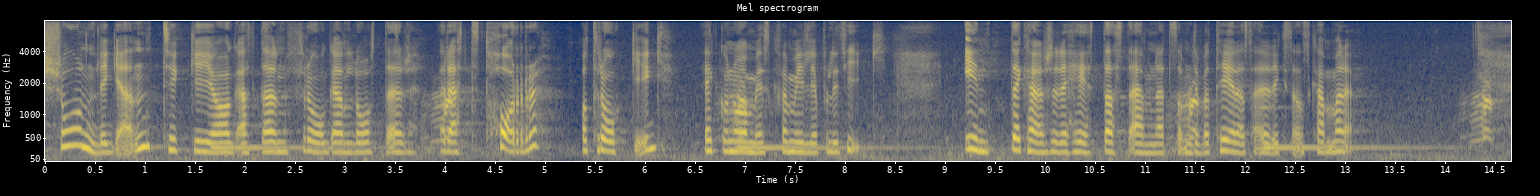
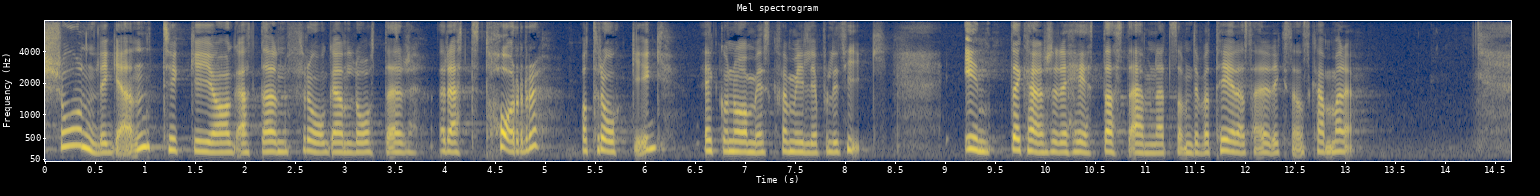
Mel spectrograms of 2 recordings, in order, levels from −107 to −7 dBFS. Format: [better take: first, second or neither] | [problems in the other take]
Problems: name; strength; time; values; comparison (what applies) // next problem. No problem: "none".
second | background sound (Marimba, xylophone + Fowl); 12 dB below the speech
